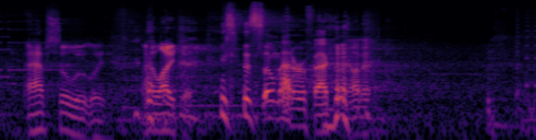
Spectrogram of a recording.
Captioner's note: laughter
